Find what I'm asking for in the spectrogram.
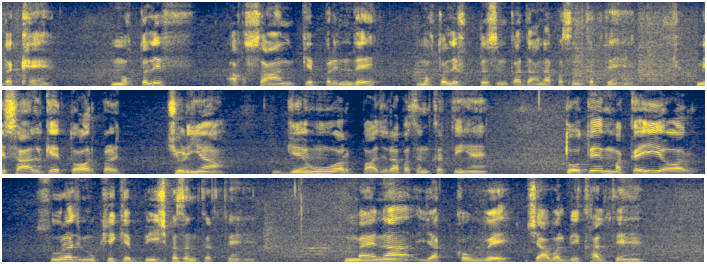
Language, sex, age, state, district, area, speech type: Urdu, male, 60+, Delhi, North East Delhi, urban, spontaneous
